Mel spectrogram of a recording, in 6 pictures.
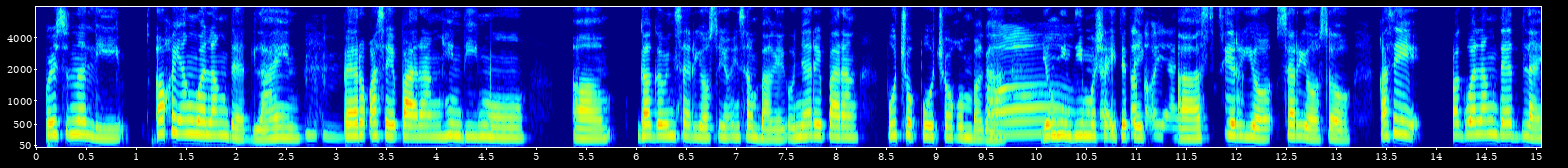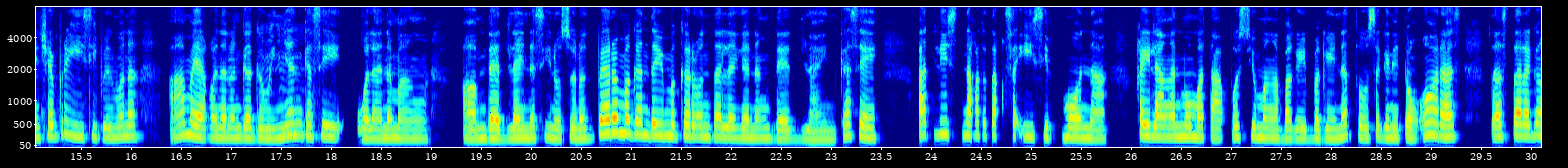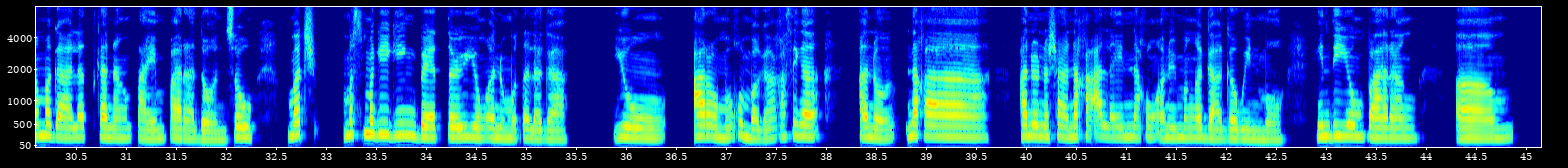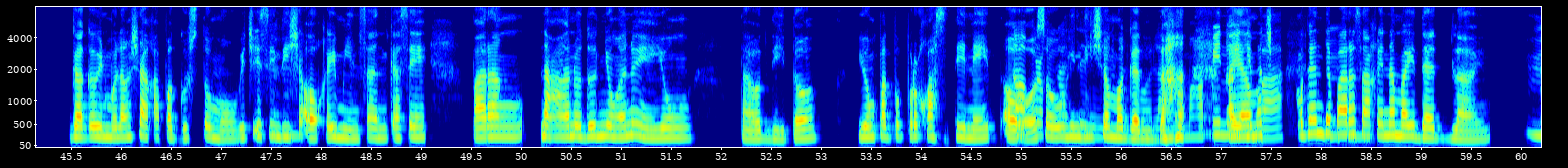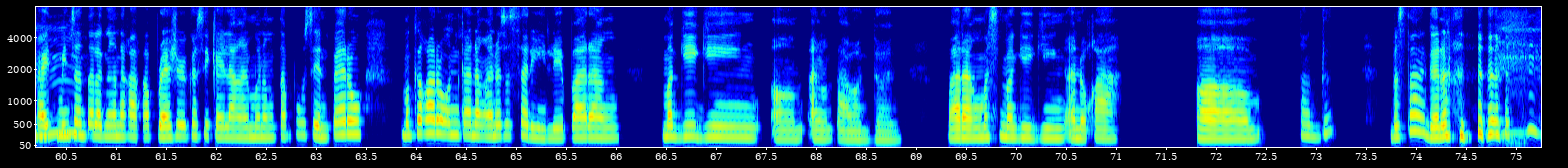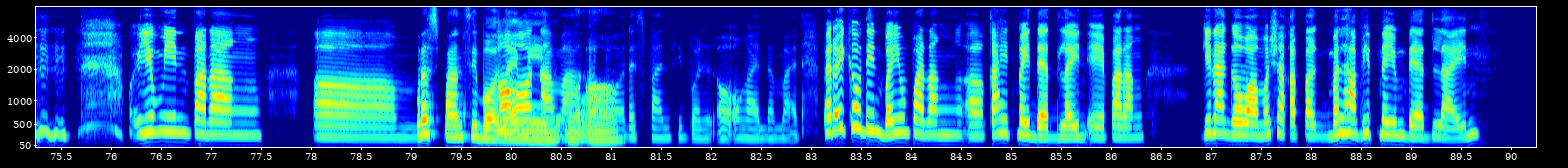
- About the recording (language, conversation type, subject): Filipino, podcast, Ano ang epekto ng presyur ng oras sa iyong pagdedesisyon?
- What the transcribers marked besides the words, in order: in English: "procrastination"; laughing while speaking: "maganda"; laugh; laughing while speaking: "malapit"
